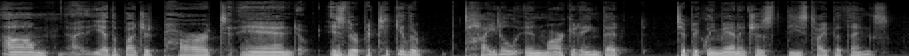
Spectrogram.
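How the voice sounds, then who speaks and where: A man speaks slowly-ish, at a fairly slow pace, in a medium pitch that is somewhat breathy. His intonation is lively, and the sound is dry and close with no echo. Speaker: podcast host and sales coach. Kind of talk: podcast interview.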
